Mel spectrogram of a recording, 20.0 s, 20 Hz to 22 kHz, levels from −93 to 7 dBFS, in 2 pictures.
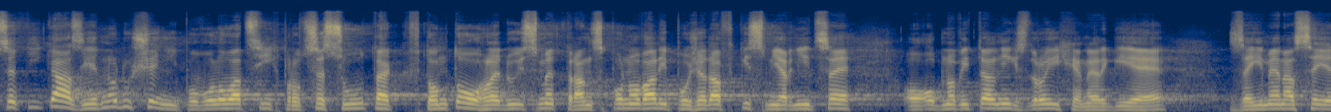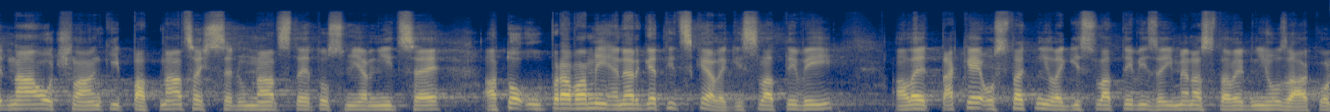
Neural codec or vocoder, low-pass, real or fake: codec, 44.1 kHz, 7.8 kbps, DAC; 14.4 kHz; fake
